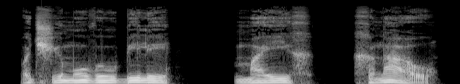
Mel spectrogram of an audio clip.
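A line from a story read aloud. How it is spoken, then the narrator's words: Plain. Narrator (Russian): спросил он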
